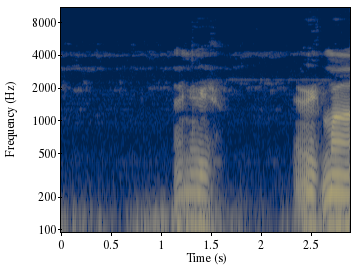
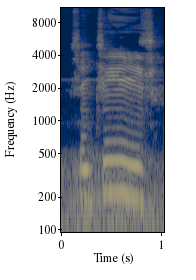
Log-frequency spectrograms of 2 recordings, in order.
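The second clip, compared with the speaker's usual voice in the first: soft falsetto coaxing; high soft coax; 11 semitones higher, 7 dB quieter than usual. Real, not acted. Filming birds, coaxing them to pose in a soft high voice. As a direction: coo it up high and quiet for the camera.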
